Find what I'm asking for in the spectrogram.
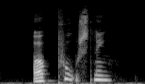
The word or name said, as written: oppustning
